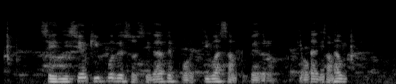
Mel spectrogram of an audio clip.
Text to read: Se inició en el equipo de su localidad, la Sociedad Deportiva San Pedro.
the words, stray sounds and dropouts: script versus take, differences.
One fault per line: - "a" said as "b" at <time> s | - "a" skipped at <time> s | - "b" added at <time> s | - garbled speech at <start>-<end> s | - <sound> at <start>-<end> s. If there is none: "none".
- "el" skipped at 0.9 s
- "su localidad la" skipped at 1.2 s
- dropout at 2.4-2.4 s
- garbled speech at 2.9-3.5 s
